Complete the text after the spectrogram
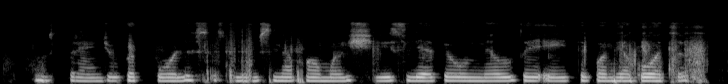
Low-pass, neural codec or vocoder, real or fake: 7.2 kHz; none; real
